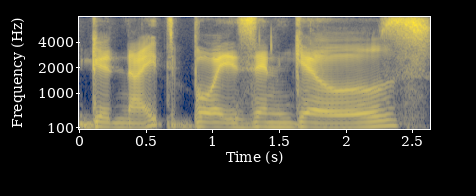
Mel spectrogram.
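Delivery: put-on low spooky horror-host voice, "girls" drawn out. Ending the show in character, one host signs off in a Crypt Keeper voice. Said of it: "your line as the crypt keeper".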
